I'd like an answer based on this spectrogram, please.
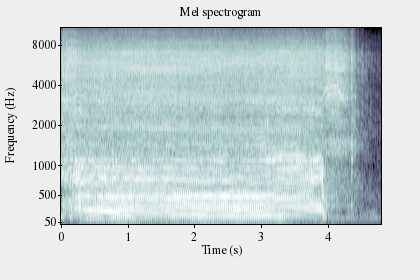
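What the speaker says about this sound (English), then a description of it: "Somebody said about using a reciprocating saw. So you just get it in there" A reciprocating saw cuts through a bolt on a house build in a loud, steady, close buzzing drone that runs for about four seconds before the blade stops and the sound dies away.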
